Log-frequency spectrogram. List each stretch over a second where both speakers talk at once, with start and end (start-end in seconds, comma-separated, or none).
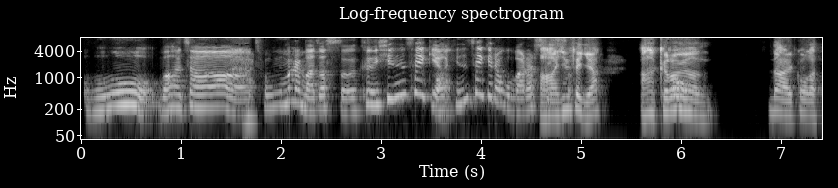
none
